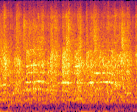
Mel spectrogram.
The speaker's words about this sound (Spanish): Démosle un aplauso bien fuerte al Señor, hermano. Aleluya.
